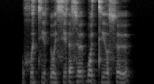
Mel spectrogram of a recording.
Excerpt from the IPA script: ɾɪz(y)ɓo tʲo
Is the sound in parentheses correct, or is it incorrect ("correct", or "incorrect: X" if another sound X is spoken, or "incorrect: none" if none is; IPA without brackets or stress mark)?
correct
